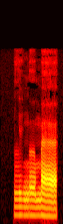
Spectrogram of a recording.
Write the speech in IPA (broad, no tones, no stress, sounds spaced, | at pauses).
l i ŋ əː m æ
